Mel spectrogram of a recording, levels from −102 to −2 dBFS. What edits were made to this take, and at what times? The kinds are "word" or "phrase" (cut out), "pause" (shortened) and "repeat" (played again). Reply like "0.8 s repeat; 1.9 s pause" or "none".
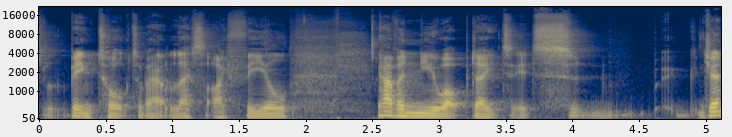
2.5 s word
